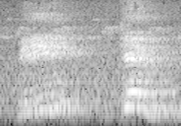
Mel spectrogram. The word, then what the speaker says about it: begin: Now when the stress is on the second, begin, begin. I am stressing on begin.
